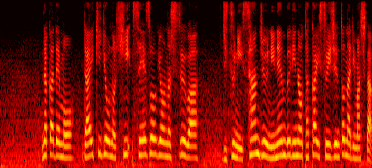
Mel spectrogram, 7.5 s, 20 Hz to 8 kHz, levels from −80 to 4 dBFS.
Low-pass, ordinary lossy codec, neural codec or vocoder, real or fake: none; none; codec, 16 kHz, 2 kbps, X-Codec, WavLM features, trained on Multilingual LibriSpeech; fake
